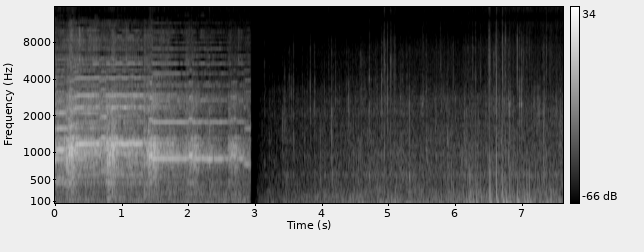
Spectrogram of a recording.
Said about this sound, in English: That was the Icelandic rain falling. It's been falling all day long.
